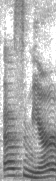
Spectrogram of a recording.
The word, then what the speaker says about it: Aasimar: Actually, it's Aasimar, I believe is technically how you say it.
